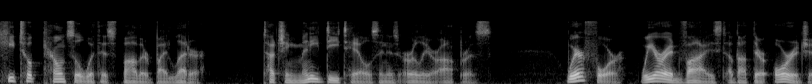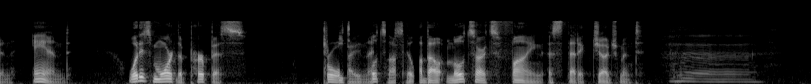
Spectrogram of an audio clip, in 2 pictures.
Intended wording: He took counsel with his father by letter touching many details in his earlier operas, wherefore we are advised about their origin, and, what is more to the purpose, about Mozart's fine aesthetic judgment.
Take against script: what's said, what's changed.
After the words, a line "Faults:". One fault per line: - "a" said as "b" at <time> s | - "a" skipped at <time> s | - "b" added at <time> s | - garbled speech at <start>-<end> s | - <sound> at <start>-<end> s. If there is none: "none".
He took counsel with his father by letter touching many details in his earlier operas, wherefore we are advised about their origin, and, what is more the purpose, [garbled] about Mozart's fine aesthetic judgment.
Faults:
- "to" skipped at 9.8 s
- garbled speech at 11.3-12.3 s
- sigh at 14.7-16.0 s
